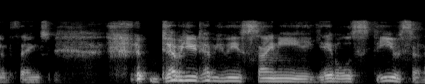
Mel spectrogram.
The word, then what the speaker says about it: Steveson: WWE signee Gable Steveson, I always have a hard time pronouncing that. I was going to go Stevenson, wins second consecutive NCAA wrestling title. WWE signee Gable Steveson, there I did it.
